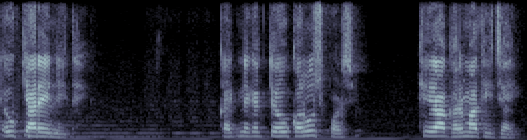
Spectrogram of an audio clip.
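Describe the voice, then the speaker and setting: A woman's voice: fairly high pitch, brisk, soft background music, lightly acted. A woman acting a resentful elder sister-in-law in a family drama.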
